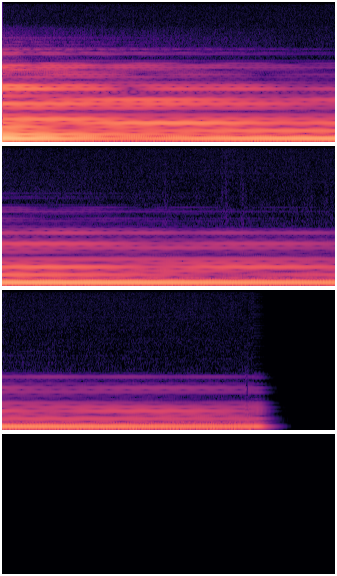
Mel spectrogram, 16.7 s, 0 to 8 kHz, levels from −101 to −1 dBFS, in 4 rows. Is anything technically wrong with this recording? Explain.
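Yes. There is one short concealed packet loss, from 11.36 to 11.42 s. About 30 ms of the music never reached the decoder in time. The receiver covered the gap with roughly 32 ms of made-up sound. It extended the last tones where they were pitched and used shaped noise where they were not. Then it faded back into the real signal. The result is a brief smear or wobble in the music. The clip passed through a call path, and nothing is heard above 8 kHz, which fits a wideband call codec such as G.722.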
